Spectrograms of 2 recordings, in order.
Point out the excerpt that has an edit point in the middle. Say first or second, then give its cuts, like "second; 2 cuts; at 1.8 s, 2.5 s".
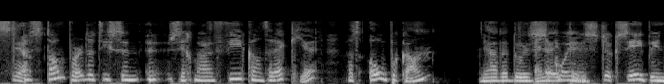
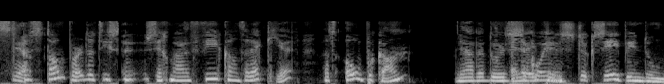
second; 1 cut; at 1.2 s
